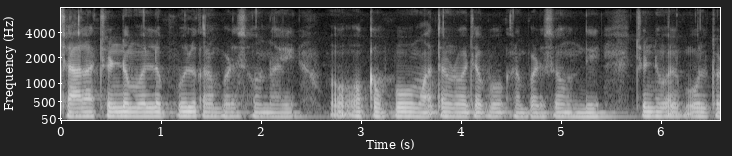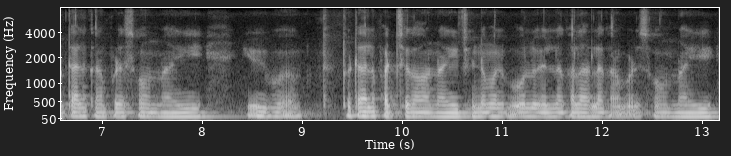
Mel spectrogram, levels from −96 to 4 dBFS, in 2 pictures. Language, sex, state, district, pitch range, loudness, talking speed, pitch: Telugu, male, Andhra Pradesh, Guntur, 105-115 Hz, -21 LUFS, 125 wpm, 110 Hz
